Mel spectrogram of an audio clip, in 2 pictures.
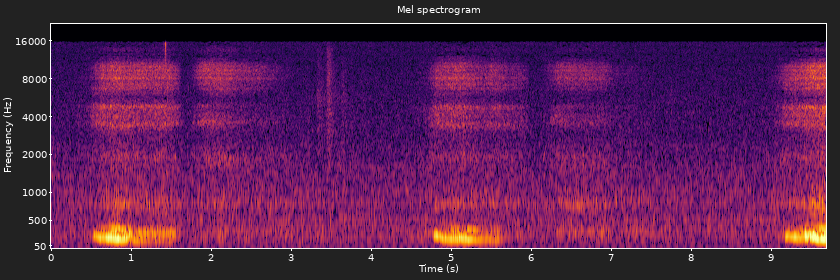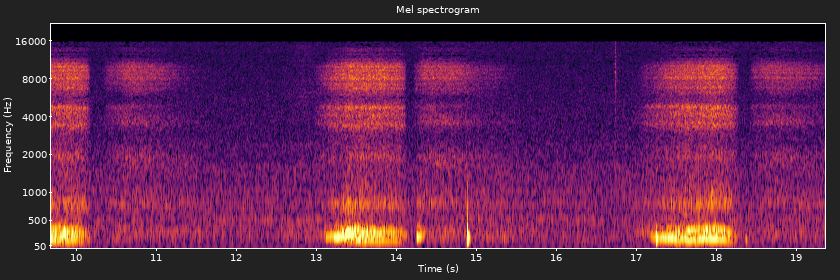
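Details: Morning snoring: regular rumbling snores on each breath in with softer breaths out, about 15 breaths a minute.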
